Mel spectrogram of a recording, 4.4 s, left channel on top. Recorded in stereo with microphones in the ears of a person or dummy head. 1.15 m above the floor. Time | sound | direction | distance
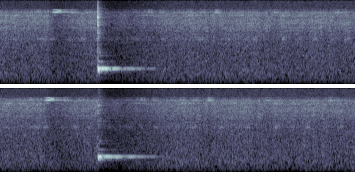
1.2 | a cowbell | 85° left | 0.5 m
